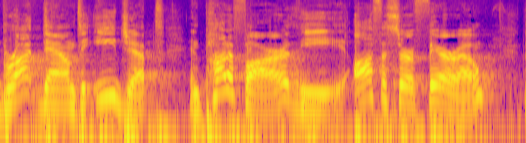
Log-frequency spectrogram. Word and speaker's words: Potiphar: And by the way, a lot of people pronounce it Potiphar. It seems like the more correct is Potiphar. And I'm probably going to, I grew up saying Potiphar, so you're probably going to hear me mess it up sometimes.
